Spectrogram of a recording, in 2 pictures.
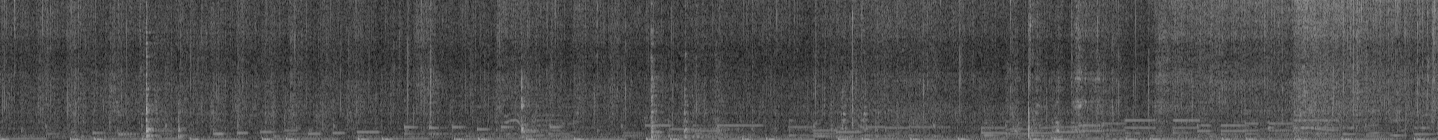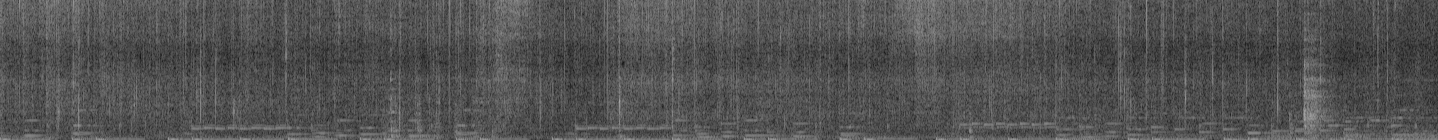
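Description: Sausage-and-egg omelet sizzling as it fries in a nonstick pan. A spatula clicks and scrapes against the pan as the omelet is turned and broken up.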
